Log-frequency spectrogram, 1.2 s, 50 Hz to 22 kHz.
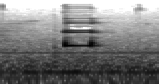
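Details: A short double electronic beep over quiet room hum as a Puritan Bennett 560 ventilator keypad confirms a setting change during volume-based mode setup; a normal device sound.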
